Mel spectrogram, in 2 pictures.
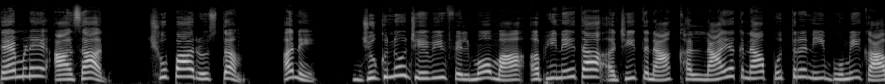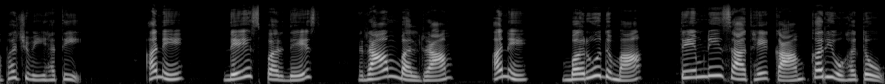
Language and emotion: Gujarati, neutral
